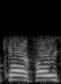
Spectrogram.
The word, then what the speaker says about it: Carafotes: So, yes, Kapos is the correct pronunciation.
